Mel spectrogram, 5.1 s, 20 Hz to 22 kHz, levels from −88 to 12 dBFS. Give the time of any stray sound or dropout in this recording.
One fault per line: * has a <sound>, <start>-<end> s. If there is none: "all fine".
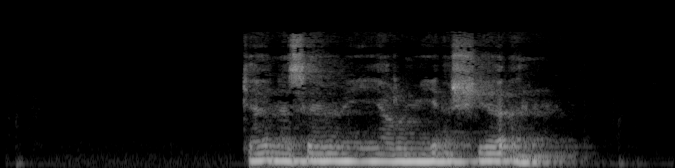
all fine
